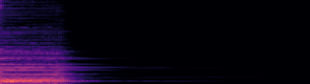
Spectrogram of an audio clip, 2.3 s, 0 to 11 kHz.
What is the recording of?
Music > Solo instrument
Sabian 15 inch Custom Crash-2
15inch, Crash, Custom, Cymbal, Cymbals, Drum, Drums, Kit, Metal, Oneshot, Perc, Percussion, Sabian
